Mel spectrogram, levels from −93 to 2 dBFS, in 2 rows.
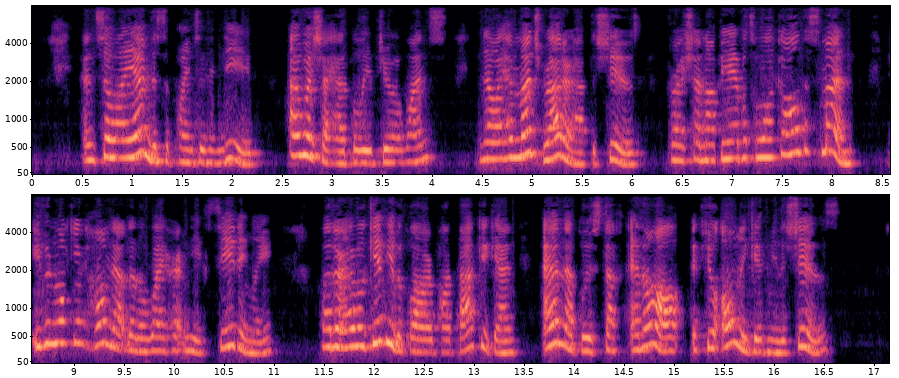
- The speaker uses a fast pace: Yes, fast, 225 wpm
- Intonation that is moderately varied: No, wide, 6.0 semitones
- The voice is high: Yes, very high, 270 Hz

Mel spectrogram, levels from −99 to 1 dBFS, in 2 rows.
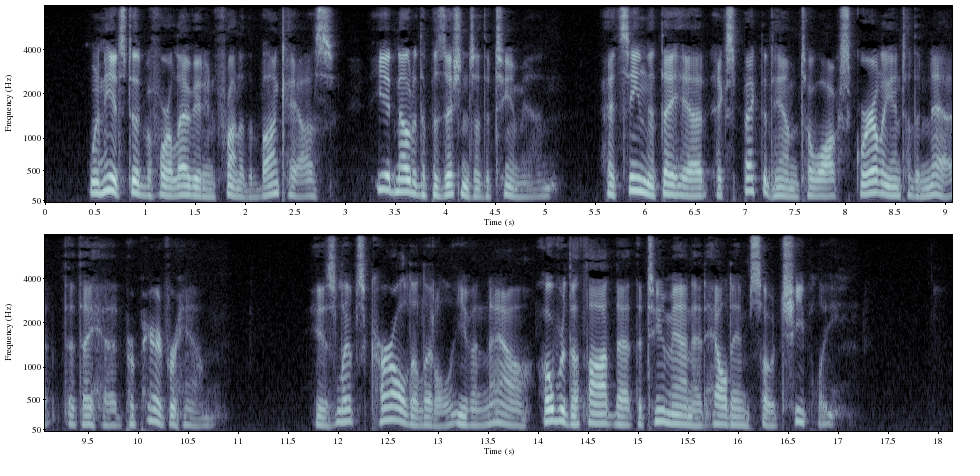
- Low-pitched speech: Yes, low, 130 Hz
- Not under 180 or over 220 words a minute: Yes, average, 190 wpm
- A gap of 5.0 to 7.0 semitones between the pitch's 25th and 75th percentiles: No, average, 4.1 semitones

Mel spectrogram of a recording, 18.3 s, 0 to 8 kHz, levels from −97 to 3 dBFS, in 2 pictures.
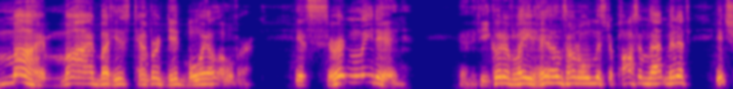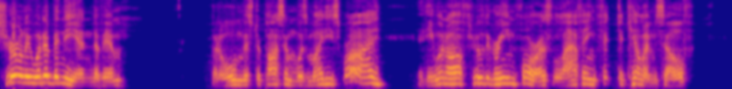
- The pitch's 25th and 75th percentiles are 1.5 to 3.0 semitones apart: No, average, 4.0 semitones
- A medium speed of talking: Yes, average, 175 wpm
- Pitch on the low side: No, high, 190 Hz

